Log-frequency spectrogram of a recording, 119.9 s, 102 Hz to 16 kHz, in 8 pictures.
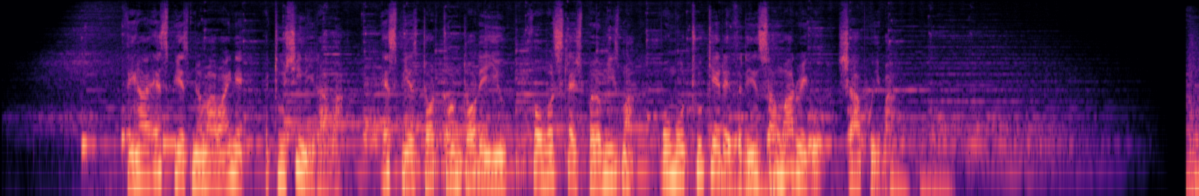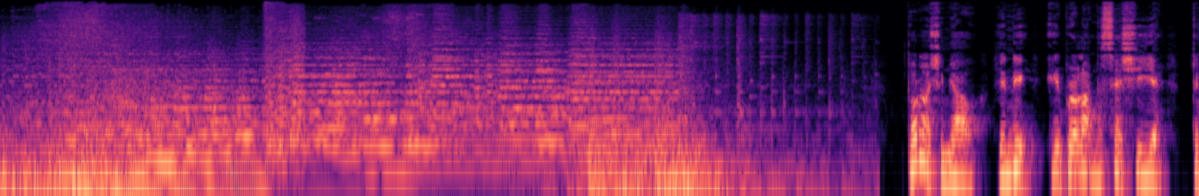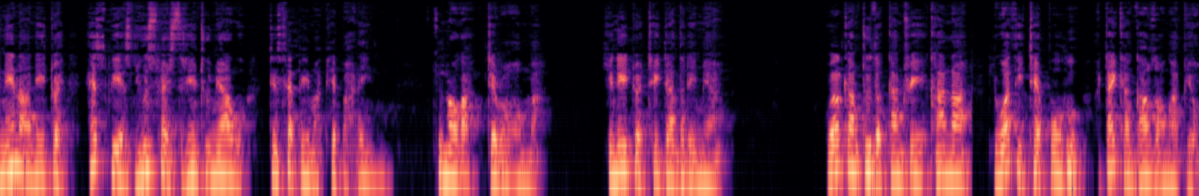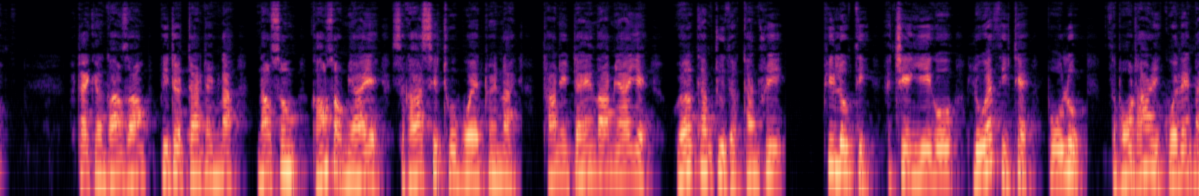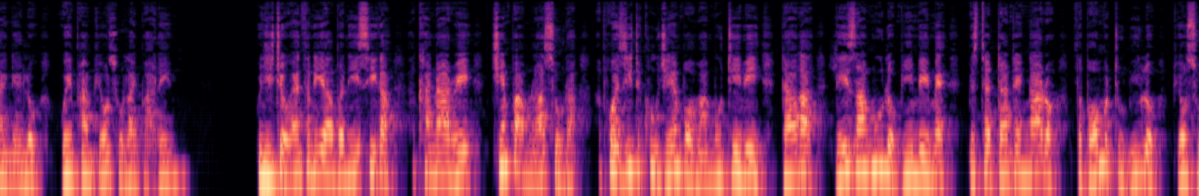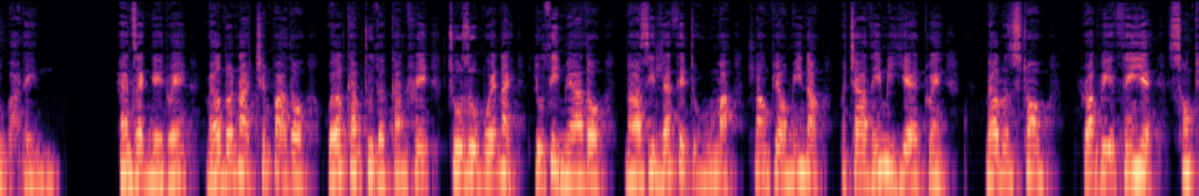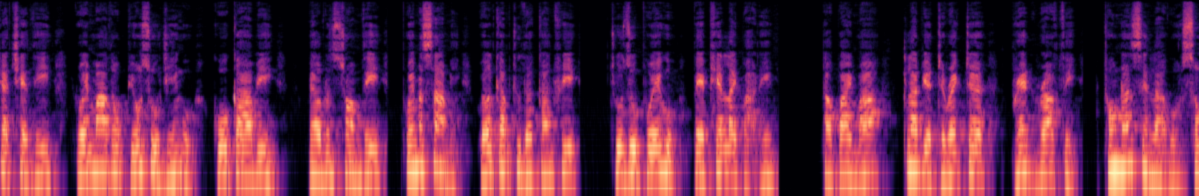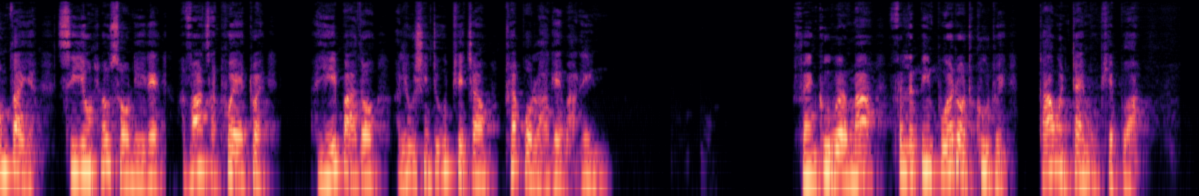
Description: ALC: ၂၀၂၅ ခုနှစ် ဧပြီ ၂၈ ရက်, SBS Burmese News Flash သတင်းများ။
SBS မြန်မာ ၂၀၂၅ ခုနှစ် ဧပြီ ၂၈ ရက် နေ့အတွက် News Flash သတင်းများ။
